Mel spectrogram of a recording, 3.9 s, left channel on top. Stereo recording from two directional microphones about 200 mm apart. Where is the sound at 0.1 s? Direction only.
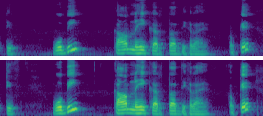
20° right (ahead or behind).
